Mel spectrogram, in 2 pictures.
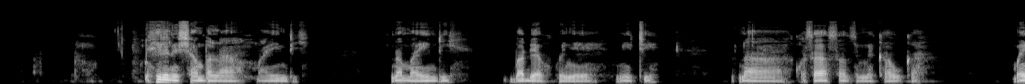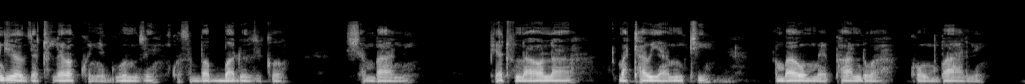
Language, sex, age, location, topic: Swahili, male, 18-24, Nakuru, agriculture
